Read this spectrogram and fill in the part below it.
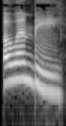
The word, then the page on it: omb: American English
